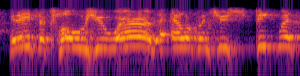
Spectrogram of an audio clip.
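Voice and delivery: preacher building to a high cry; impassioned sermon swell; full-force preaching. Real, not acted. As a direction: drive it home to the congregation, rising.

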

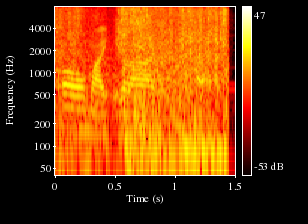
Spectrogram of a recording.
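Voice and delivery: loud, slow stretched awe; hyped gamer bro. Real, not acted. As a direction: drag it out in disbelief. Hyped reaction to fight.

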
